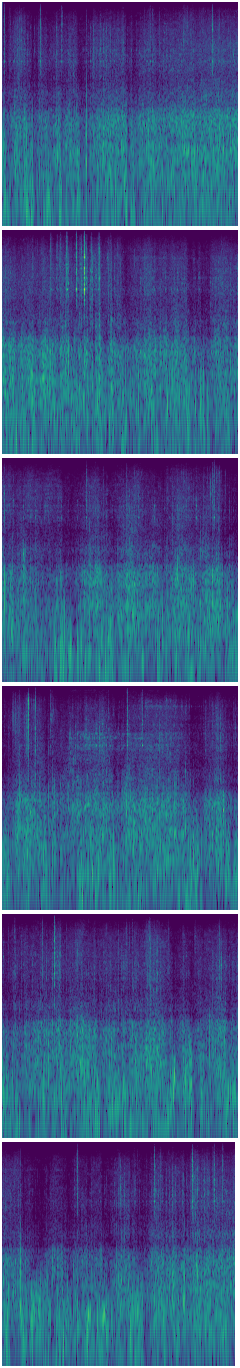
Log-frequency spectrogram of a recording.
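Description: Wind rushing over the microphone of a bike riding down a rocky trail, with frequent sharp clicks and clatter from the bike over the rocks.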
